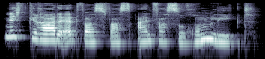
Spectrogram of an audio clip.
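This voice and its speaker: A woman's voice: on the high side, normal speed, fairly bright tone. A woman voicing a stubborn, wounded young witch who speaks defiantly and a little breathlessly. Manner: defiant, pleading, short of breath.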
